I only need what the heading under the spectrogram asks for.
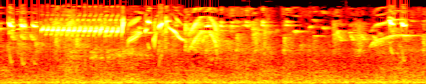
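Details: Wild Moroccan goldfinch song in the Widani style, played to tutor caged birds: a fast, even buzzy trill of about fifteen notes, then tumbling twitters, slurred rising and falling whistles, and a final sharp chirp.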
